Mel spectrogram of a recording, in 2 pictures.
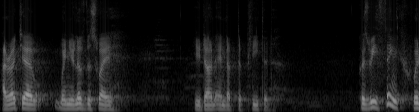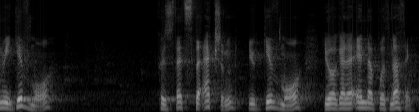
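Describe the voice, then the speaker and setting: A man's voice: mid-range voice, unhurried, pauses often, a little mellow. A man with a South African accent, preaching a conversational sermon with frequent restarts. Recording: long hall reverb.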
